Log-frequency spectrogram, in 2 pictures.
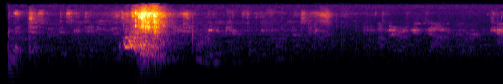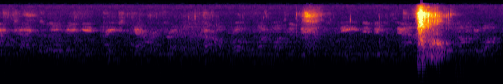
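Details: Pug having a sneezing attack: two sharp, explosive sneezes several seconds apart, with snuffling and sniffing sounds between them.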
